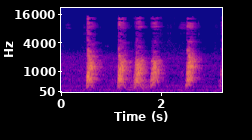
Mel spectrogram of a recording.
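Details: Pug named Mishka giving five quick, sharp barks in a little over three seconds, three of them close together in the middle, over a faint low background hum.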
